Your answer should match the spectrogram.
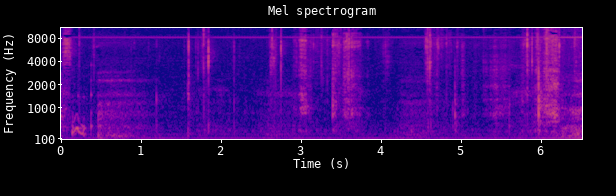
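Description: Faint, scattered crinkling and rustling of gloved hands kneading and pinching a small lump of two-part epoxy putty, in short separate bursts over a faint steady hum.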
